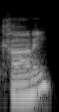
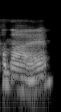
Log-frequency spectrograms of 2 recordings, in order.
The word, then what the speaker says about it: Kanae: Is it Carney? I think I've pronounced that correctly. Hi, my name is Kanae. Sorry, Kanae.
